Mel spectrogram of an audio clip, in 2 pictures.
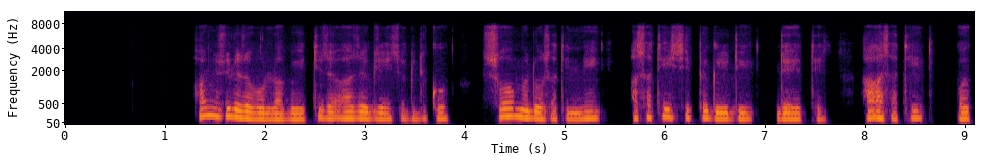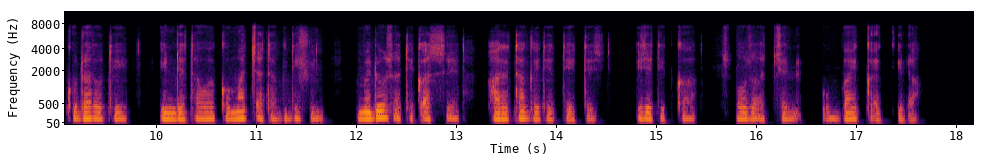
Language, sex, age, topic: Gamo, male, 25-35, agriculture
